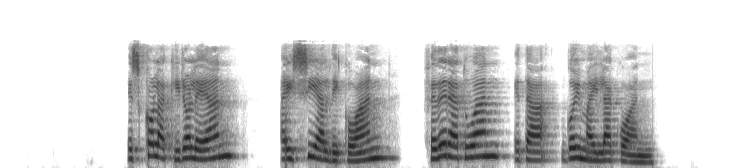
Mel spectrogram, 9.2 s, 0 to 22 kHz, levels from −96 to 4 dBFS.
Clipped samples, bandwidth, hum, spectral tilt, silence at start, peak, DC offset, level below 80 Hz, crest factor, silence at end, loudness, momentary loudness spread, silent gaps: under 0.1%; 7.8 kHz; none; -4.5 dB/octave; 1.6 s; -2 dBFS; under 0.1%; -60 dBFS; 14 dB; 1.05 s; -15 LUFS; 10 LU; 3.27-3.49 s, 5.13-5.27 s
